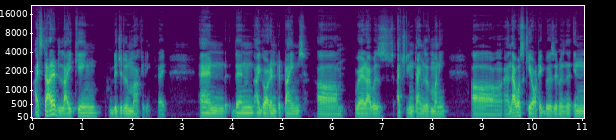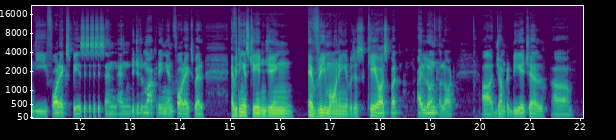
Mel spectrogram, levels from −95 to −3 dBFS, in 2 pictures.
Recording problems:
audio stuttering; at 12 s

